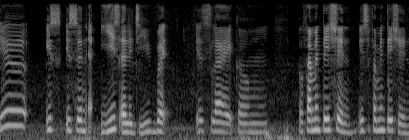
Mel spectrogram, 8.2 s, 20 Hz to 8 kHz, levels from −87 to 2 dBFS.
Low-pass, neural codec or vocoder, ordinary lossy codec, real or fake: 7.2 kHz; none; none; real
